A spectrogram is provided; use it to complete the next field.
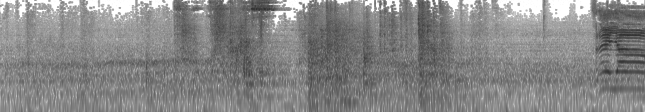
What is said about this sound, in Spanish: En el exterior, Michael e Ingrid encuentran la mina apartan unas placas que cubren la puerta.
